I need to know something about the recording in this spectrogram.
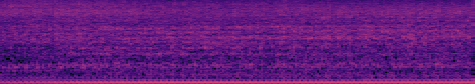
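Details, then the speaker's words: Pontiac Sunbird struggling up a hill on a drive and running very badly: a low, heavy, uneven pulsing beat. Rough running from incorrect ignition timing. "I'm going to end up getting pulled over myself and honestly that's the last thing I want to deal with here the way it runs I mean it just it runs so bad and listen"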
